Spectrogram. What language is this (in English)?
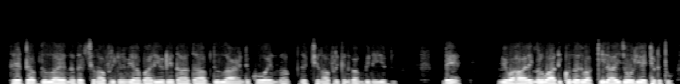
Malayalam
